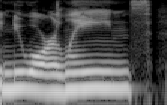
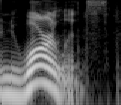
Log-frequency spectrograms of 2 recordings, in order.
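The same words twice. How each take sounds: First: The name is pronounced the way outsiders say it. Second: The name is pronounced the way locals say it. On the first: The speaker is not from the area. The speaker calls it wrong. "Please don't say New Orleans" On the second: The speaker is from the area. The speaker calls it right. "Now you know"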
